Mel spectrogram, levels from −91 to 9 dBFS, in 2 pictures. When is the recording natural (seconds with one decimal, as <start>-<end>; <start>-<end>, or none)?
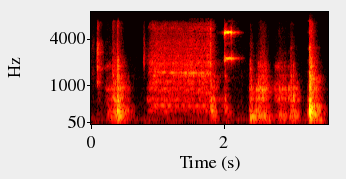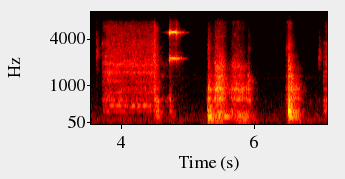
0.0-0.8; 6.4-7.1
